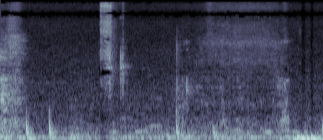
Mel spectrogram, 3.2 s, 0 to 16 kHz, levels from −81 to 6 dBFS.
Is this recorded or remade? recorded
